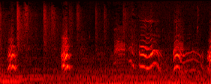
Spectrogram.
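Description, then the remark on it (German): A small dog, being walked by a woman by a lake, whimpers and yips in a series of short, high, wavering cries, several bursts spread across a few seconds, with a low rumble of background noise. “Dafür traf ich eine Frau, die ihren Köter spazieren führte.”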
